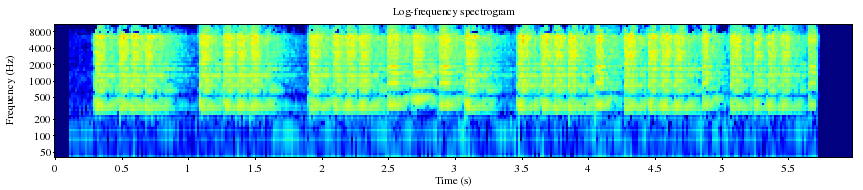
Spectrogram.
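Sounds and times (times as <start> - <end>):
Volvo bus horn: 0.2 - 5.8.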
